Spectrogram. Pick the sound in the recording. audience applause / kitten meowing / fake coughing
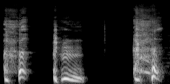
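fake coughing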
